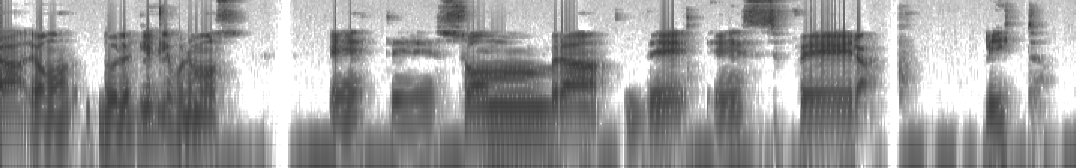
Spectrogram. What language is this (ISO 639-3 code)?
spa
